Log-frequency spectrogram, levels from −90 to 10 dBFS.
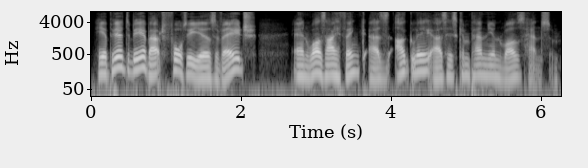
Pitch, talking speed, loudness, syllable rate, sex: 130 Hz, 190 wpm, -18 LUFS, 5.4 syllables/s, male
